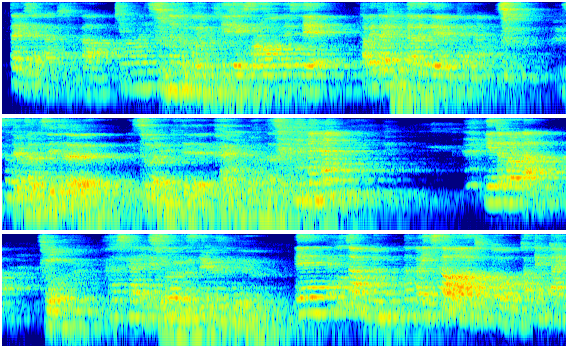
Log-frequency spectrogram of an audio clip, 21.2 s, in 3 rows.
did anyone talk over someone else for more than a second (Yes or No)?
Yes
